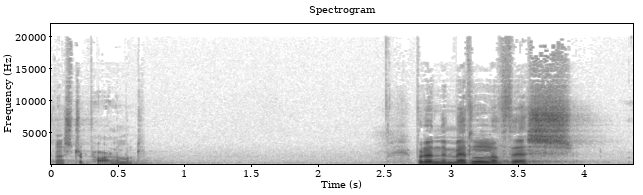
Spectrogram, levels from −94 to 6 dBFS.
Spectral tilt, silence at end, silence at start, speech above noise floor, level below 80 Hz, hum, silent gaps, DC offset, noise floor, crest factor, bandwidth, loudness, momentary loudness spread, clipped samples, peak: -3 dB/octave; 0.45 s; 0.05 s; 38 dB; -78 dBFS; none; none; under 0.1%; -63 dBFS; 24 dB; over 20 kHz; -25 LUFS; 12 LU; under 0.1%; -6 dBFS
